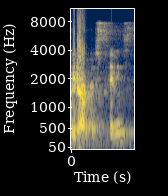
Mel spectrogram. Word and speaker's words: Eratosthenes: Yes, this is how it's pronounced as well. Sieve of Eratosthenes.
